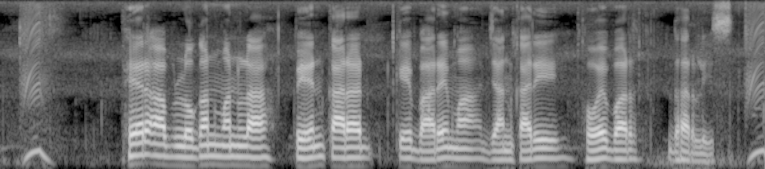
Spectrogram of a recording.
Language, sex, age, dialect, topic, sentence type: Chhattisgarhi, male, 18-24, Eastern, banking, statement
